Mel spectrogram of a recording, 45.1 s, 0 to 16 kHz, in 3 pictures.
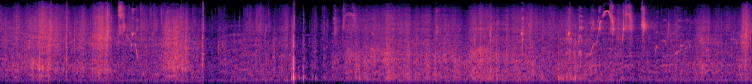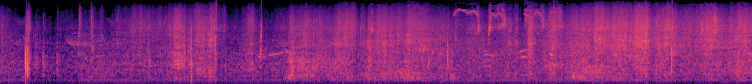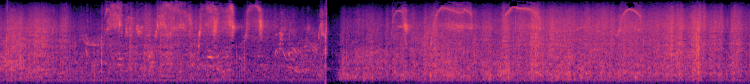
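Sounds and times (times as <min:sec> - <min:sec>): dry leaves rustling and crackling: 0:00.0 - 0:45.0.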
